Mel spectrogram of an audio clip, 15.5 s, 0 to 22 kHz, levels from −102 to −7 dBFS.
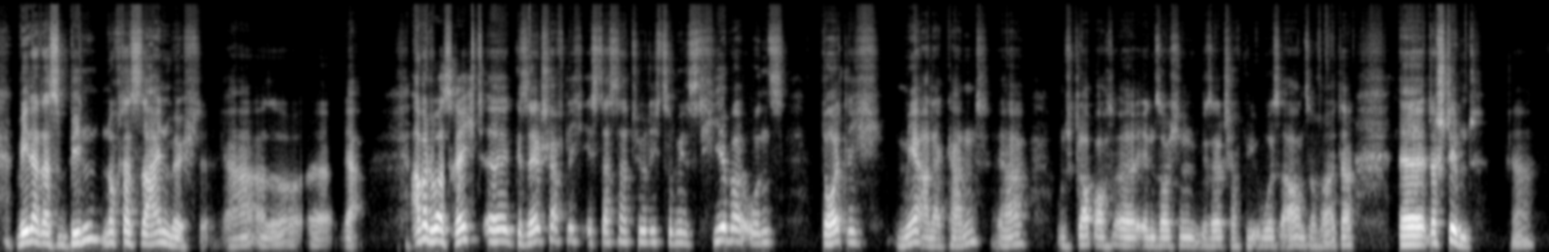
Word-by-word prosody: weder 170 +6 +8
das 140 -6 0
bin 195 - +3
noch 165 -3 -4
das 165 -3 +1
sein 155 +1 +1
möchte, 115 -6 -5
ja, - - -9
also, 65 +2 -10
äh, 65 +1 -10
ja. - - -6 0.5
Aber 225 - +5
du 185 - +8
hast 180 -3 +3
recht, 205 +3 +3
äh, 180 0 +2
gesellschaftlich 190 +4 -4
ist 170 0 -10
das 165 - -6
natürlich 175 -1 -7
zumindest 160 -3 -8
hier 195 +4 +3
bei 190 -1 -1
uns 165 +2 -8 0.4
deutlich 160 +2 0
mehr 145 +9 -2
anerkannt. 120 +8 -9
Ja, 135 +5 -8 0.3
und 125 - -15
ich 105 - -20
glaube 135 +1 -1
auch, 125 - -4
äh, 125 -1 -1
in 120 -1 -4
solchen 120 0 -5
Gesellschaften 115 0 -8
wie - - -9
USA 120 0 -6
und - - -5
so 110 -3 -14
weiter. - - -6 0.4
Äh, 135 0 +9
das 160 0 +1
stimmt, 120 -6 +4 0.2
ja. 65 +3 -13
150 Hz, 175 wpm, -23 LUFS, 120-175 Hz, 0.5 s, Äh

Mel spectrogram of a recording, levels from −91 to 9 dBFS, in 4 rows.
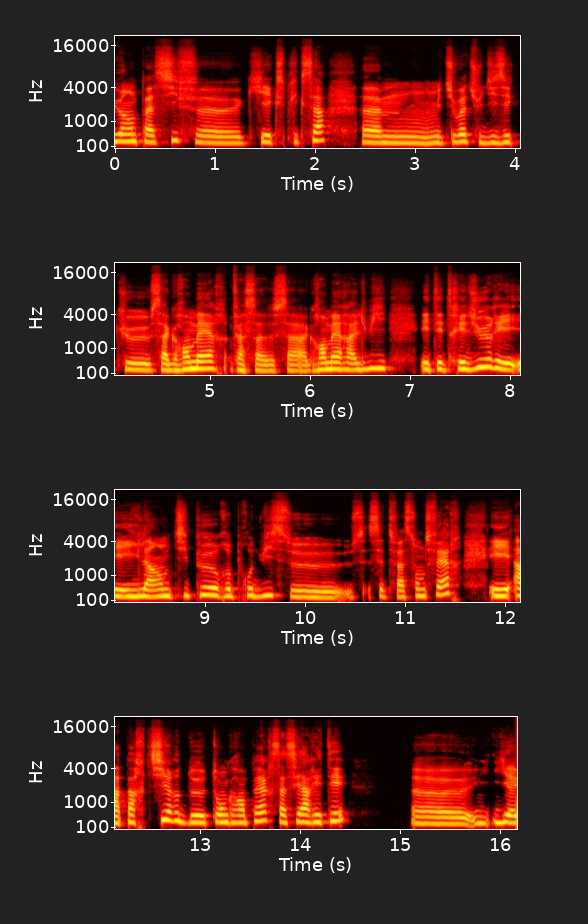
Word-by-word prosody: eu 230 - +4
un 225 0 +3
passif, 225 +3 -2
heu, 185 -2 -2
qui 195 +4 -4
explique 210 0 -5
ça, 255 +3 +1 0.4
hem. 185 -2 -1
Mais, 190 -2 -4
tu 180 - -6
vois, 220 +1 +2
tu 220 -3 -9
disais 195 +2 -4
que 190 -2 -2
sa 180 0 +1
grand-mère, 215 +4 +4
enfin, 185 -3 0
sa 165 -1 -2
sa 165 0 -2
grand-mère 195 +4 +2
à 190 -1 +2
lui 230 +3 -1 0.3
était 205 +1 0
très 215 +4 +1
dure 255 +6 +3
et 215 -4 +5
et 200 0 +2
il 200 +2 +2
a 190 - +4
un 210 +2 +1
petit 215 +2 -5
peu 240 +2 0
reproduit 220 +1 -1
ce 180 -6 -3
cette 175 - -11
cette 185 - -11
façon 185 +2 -3
de 210 - -2
faire 260 +4 0 0.3
et 210 0 +5
à 215 -2 +5
partir 275 +4 +2
de 225 0 +3
ton 235 +2 +1
grand-père 230 +5 +1
ça 235 - +2
s'est 230 +3 0
arrêté? 235 +3 +2 0.6
Heu, 190 -3 +1
il 200 -1 -5
y 230 0 +3
a 215 - +6
205 Hz, 195 wpm, -22 LUFS, 190-225 Hz, 0.6 s, a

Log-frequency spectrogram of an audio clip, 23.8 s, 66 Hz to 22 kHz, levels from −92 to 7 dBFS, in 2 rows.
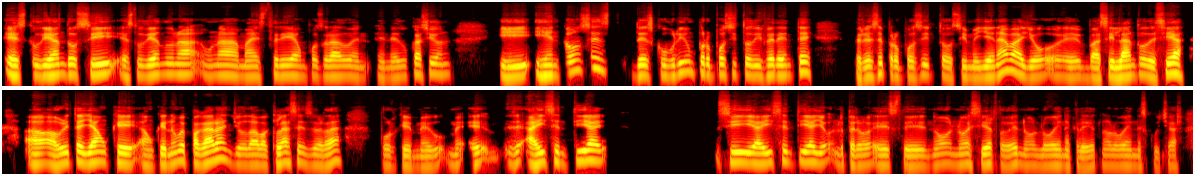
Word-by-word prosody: estudiando 145 +1 +3
sí, 150 +4 +3
estudiando 140 +4 -1
una 155 0 0
una 145 -1 -1
maestría, 135 +2 -3
un 130 - -12
posgrado 135 0 -2
en 125 -1 -11
en 120 -1 -11
educación, 150 +4 -4 0.5
y 135 +2 +2
y 145 -3 -1
entonces 190 - -2 0.2
descubrí 140 +3 -2
un 185 - -7
propósito 155 -1 -3
diferente, 145 +4 +1 0.4
pero 120 +2 -1
ese 145 +5 -1
propósito 130 -1 -5
sí 130 - -4
me 125 -1 -4
llenaba. 155 +10 +3
Yo, 130 0 -2
eh, 125 0 -3
vacilando 130 +4 +2
decía, 160 +4 +5 0.3
a 135 - +3
ahorita 145 +5 +4
ya 150 +1 +7
aunque 145 -3 +3
aunque 125 +2 +1
no 140 - -2
me 170 - +1
pagaran, 155 +7 +6
yo 135 -2 -5
daba 130 -1 +1
clases, 145 0 0
¿verdad? 130 +6 0 0.4
Porque 120 -1 -5
me 115 0 -7
gu 120 - -9
me 130 0 -9
he 140 +2 -1 0.2
d 150 +3 -5
ahí 135 +3 +6
sentía 165 +4 +4
y 175 - -9 1.1
Sí, 155 -2 +3
ahí 140 +1 +4
sentía 155 0 0
yo 155 +2 -3
le 135 - -10
pero, 130 +1 -3
este, 120 -1 -4
no 135 +4 -7
no 135 +1 -6
es 125 - -6
cierto, 130 -3 -2
¿eh? 135 - -3
No 125 -2 -9
lo 120 0 -7
vayan 125 -1 -4
a - - -7
creer, 110 +1 -6
no 125 - -10
lo 120 0 -7
vayan 120 0 -7
a - - -10
escuchar. - - -12
140 Hz, 180 wpm, -23 LUFS, 125-150 Hz, 1.1 s, ya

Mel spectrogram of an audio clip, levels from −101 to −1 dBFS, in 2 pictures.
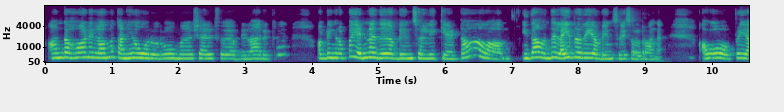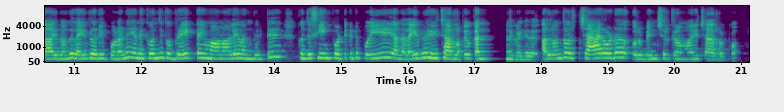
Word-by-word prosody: அந்த 310 +2 +3
ஹால் 330 +2 +1
இல்லாம 310 +3 +2
தனியா 285 +2 +3
ஒரு 270 -1 +1
ரூமு, 270 -1 -1 0.2
ஷெல்ஃபு 265 0 -3 0.2
அப்டில்லாம் 235 +2 -6
இருக்கு. 240 - -11 0.6
அப்டிங்கிறப்போ 295 +4 0
"என்னது?" 300 -1 +3
அப்டின்னு 270 0 0
சொல்லி 260 -1 -1 0.2
கேட்டா? 235 +5 -3 0.9
"இதான் 325 +4 +5
வந்து 290 +3 +1
லைப்ரரி" 315 0 +3
அப்டின்னு 240 -1 -4
சொல்லி 245 0 -6
சொல்றாங்க. 215 -1 -7 0.7
ஓ! - - +3 0.3
அப்படியா 280 0 0 0.2
இது 240 - -6
வந்து 285 +5 +2
லைப்ரரி 265 +2 +1
போலன்னு 240 +6 -1
எனக்கு 285 -1 -1
வந்து 285 +2 +2
இப்போ 295 -1 0
பிரேக் 285 +2 0
டைம் 295 -2 +1
ஆனாலே 250 +2 -1
வந்துட்டு 240 +6 -5 0.4
கொஞ்சம் 270 -1 +1
சீன் 290 -2 0
போட்டுகிட்டு 280 +1 -2
போயி 265 +3 -1 0.2
அந்த 240 -3 -4
லைப்ரரி 285 +4 +2
சேர்ல 245 -2 +2
போய் 265 0 -1
உக்காந்துக்க 235 -1 -3
வேண்டியது. 205 -1 -6
அதுல 250 +1 -1
வந்து 275 +4 0
ஒரு 300 - -3
சேரோட 295 +3 +5 0.3
ஒரு 245 - -4
பெஞ்ச் 240 +1 -4
இருக்குற 235 -3 -8
மாரி 225 +1 -6
சேர் 215 -1 -1
இருக்கும். 200 +2 -14
270 Hz, 150 wpm, -23 LUFS, 240-290 Hz, 0.9 s, இதான்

